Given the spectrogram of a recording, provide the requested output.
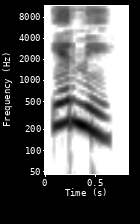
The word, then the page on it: ಎರ್ಮೆ: erme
